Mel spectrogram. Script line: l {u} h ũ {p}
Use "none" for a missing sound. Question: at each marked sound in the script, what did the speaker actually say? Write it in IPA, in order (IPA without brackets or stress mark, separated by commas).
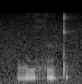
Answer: u, t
